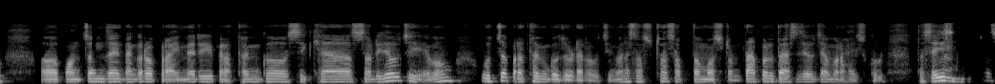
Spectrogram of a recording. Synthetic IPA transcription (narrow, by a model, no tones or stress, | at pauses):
pʌnt͡sʌmt͡saĩt̪ãŋkoɾʌprajmeɾiprat̪ʰʌmikosikʰjasʌɾid͡zawt͡sʰĩḛbʌŋut̪ːsʌprat̪ʰʌmikod͡zoɽaɾʌɦwt͡sʰĩmʌnesʌsʈʰʌsʌp̚t̪ʌmʌsʈʌmt̪ãpʌɾĩt̪asid͡zawt͡sĩamʌɾɦajskult̪ʌsejs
